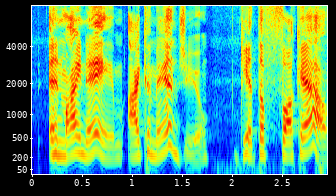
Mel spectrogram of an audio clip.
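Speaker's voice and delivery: put-on commanding voice. Retelling how Jesus casts out demons: imitating Jesus commanding a demon. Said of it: "his way of doing exorcisms is literally just be like".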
